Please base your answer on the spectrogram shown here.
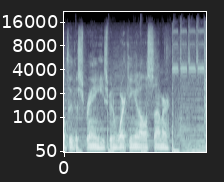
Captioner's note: whistles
